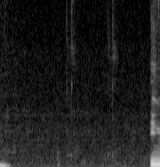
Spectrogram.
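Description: Near silence on a gated video-call audio line: a short low voice sound at the start, then two faint high ticks in the middle.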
